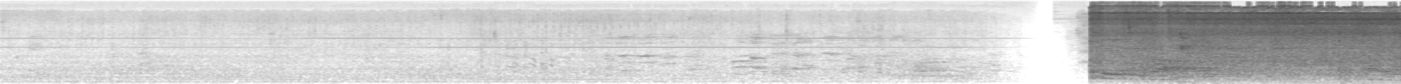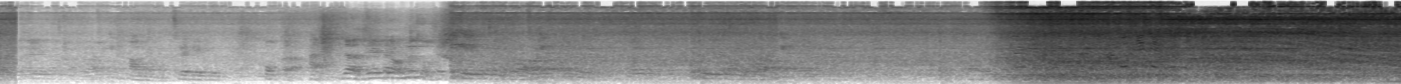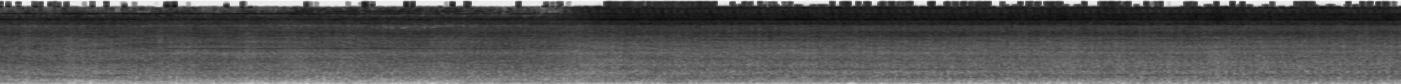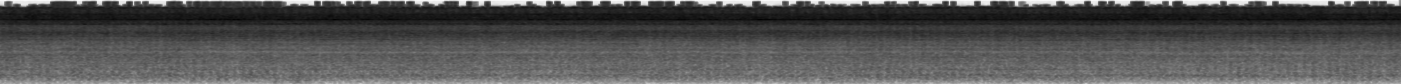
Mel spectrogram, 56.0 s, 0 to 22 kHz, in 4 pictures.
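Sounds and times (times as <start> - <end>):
helicopter engine and rotor: 18.9 - 56.0
high whine: 20.2 - 56.0.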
